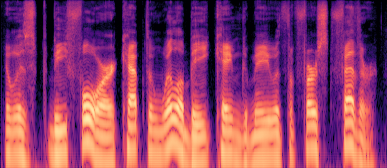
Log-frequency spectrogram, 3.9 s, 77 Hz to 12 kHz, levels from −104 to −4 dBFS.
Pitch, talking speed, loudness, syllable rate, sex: 115 Hz, 185 wpm, -18 LUFS, 5.0 syllables/s, male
